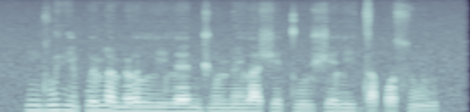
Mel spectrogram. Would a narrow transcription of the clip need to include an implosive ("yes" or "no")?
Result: no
